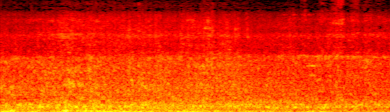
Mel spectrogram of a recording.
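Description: Double-stacked intermodal container well cars rolling past close by: a steady rumble of steel wheels on rail, with rattle and clatter from the cars. It grows slightly fainter toward the end.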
